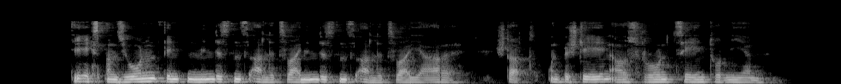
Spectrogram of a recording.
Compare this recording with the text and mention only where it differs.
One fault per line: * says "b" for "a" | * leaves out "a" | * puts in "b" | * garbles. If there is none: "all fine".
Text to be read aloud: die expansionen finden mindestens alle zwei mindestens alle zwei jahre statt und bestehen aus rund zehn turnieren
all fine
